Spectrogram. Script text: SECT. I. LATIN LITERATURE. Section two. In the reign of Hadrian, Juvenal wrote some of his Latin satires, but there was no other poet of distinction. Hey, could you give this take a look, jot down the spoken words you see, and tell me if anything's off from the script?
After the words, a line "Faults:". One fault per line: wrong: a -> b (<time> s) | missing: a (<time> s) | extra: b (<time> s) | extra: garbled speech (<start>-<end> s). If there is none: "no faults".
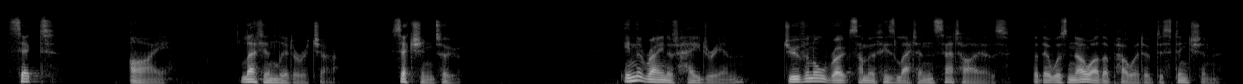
SECT. I. LATIN LITERATURE. Section two. In the reign of Hadrian, Juvenal wrote some of his Latin satires, but there was no other poet of distinction.
Faults:
no faults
